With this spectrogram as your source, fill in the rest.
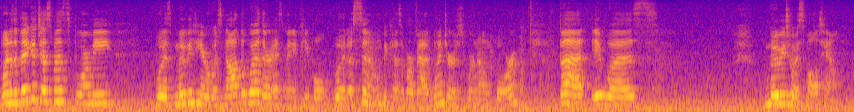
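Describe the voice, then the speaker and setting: A woman with a Texan accent speaks at a moderate pace, her high pitch showing ordinary variation and big swings in loudness. Long, frequent pauses break up her speech amid noticeable background noise and audible room echo. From West Texas (Odessa). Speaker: student. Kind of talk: class speech.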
